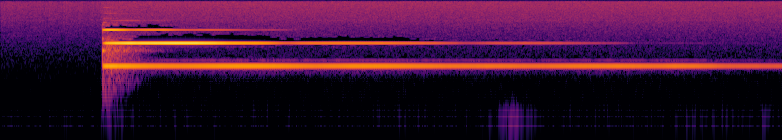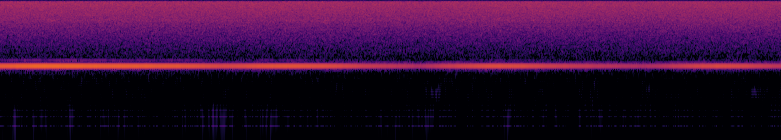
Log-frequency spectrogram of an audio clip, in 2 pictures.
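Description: A single meditation bell is struck once to end a meditation practice, ringing out clearly with a bright attack and a long, slowly fading hum that lingers for several seconds in otherwise silent surroundings.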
